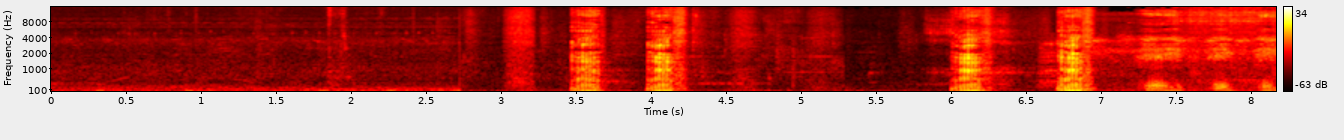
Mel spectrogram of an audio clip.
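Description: Piglet giving four loud short calls, in two pairs about three and a half and six seconds in. Before them a low steady rumble; near the end a quicker run of short sounds.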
